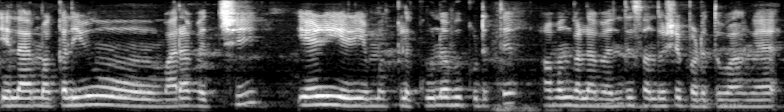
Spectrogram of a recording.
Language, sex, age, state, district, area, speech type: Tamil, female, 18-30, Tamil Nadu, Nagapattinam, rural, spontaneous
